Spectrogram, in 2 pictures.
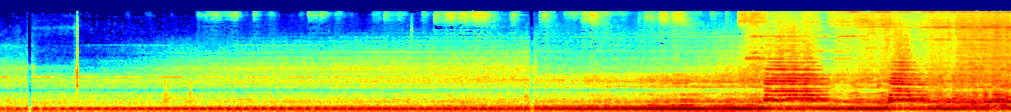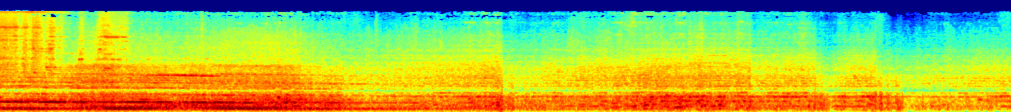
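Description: A loaded iron-ore train passing close by. A diesel-electric locomotive's engine pulses low as it approaches, and its horn sounds in two blasts about halfway through. The loaded ore wagons then roll past with wheel clatter and some squeal from the wheels on the curve.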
